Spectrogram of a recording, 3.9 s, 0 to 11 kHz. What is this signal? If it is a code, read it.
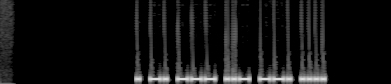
Morse code, heard as a keyed tone, about 34 wpm, 700 Hz. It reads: ENOUGH
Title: Six Letter Words - 35wpm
